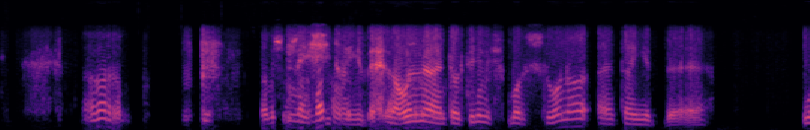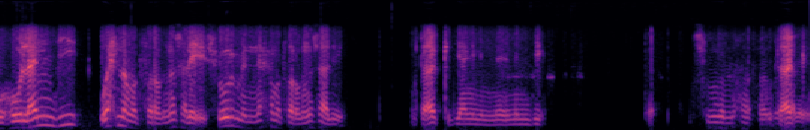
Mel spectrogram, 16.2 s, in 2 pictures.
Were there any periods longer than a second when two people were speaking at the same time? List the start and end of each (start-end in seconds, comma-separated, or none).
2.9-4.5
